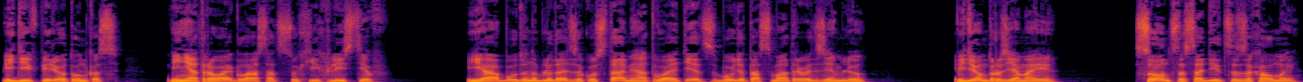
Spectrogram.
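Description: A man reading aloud voices an aging frontier scout, shrewd and steady, speaking in a deliberate, musing way. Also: fairly low pitch, no room sound, clean studio sound, close to an everyday voice.

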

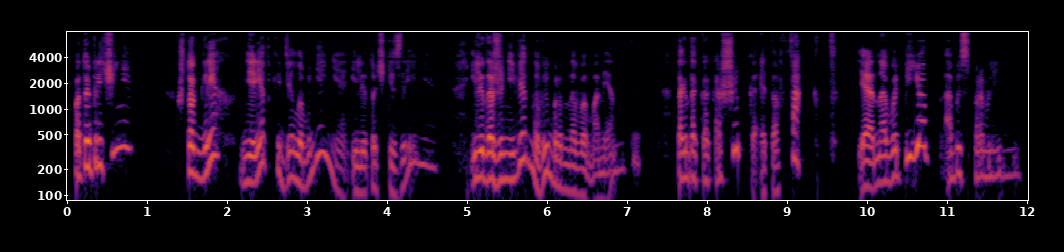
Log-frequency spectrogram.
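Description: A man's voice: fairly high pitch, creaky, darkish tone, slightly rough, dry recording, clean studio sound, voice pushed up, heavily acted. A man reading an audiobook, voicing a proud and exacting older male head cashier who lectures in a lofty, pompous way. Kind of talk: audiobook character voice.

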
